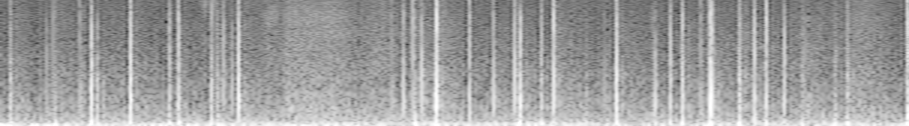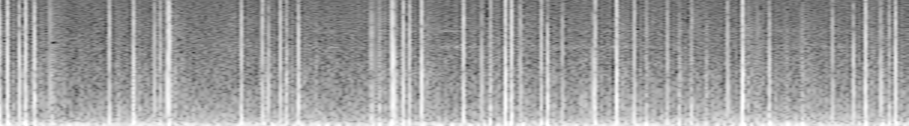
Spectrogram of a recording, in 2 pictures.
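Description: A lid is tapped repeatedly in a quiet, steady run of quick, dry clicks. Each tap is bright and dies away at once, over a low, soft rumble.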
